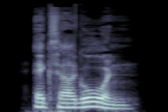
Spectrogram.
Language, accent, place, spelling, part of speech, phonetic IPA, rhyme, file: German, Germany, Berlin, exergon, adjective, [ɛksɛʁˈɡoːn], -oːn, De-exergon.ogg
- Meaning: exergonic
